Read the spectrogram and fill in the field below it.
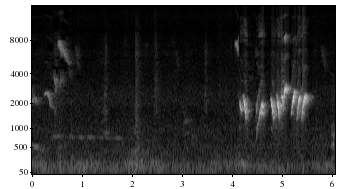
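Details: White-rumped shama song: a short burst of rich, rapid warbled notes near the end, with a few high whistles earlier over a low background rumble.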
